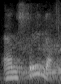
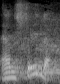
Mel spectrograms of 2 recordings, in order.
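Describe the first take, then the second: First: Echoed phrase repeats. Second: Said in the usual way. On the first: Real, not acted. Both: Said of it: "Suara saya tuh menggema".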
